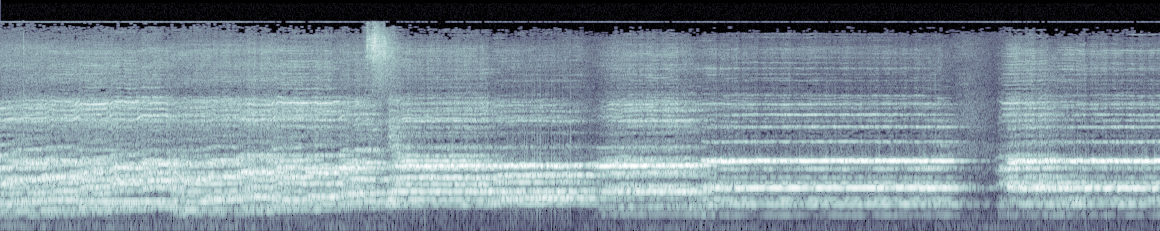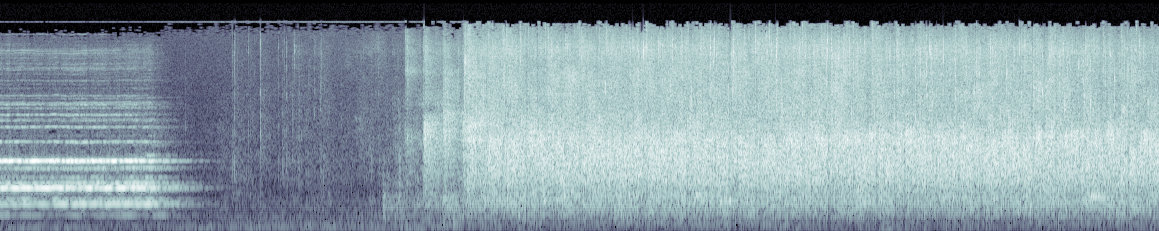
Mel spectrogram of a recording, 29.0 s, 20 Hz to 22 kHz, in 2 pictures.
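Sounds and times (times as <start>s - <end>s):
female choir singing a cappella: 0.0s - 17.1s
audience applause: 19.4s - 28.9s.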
